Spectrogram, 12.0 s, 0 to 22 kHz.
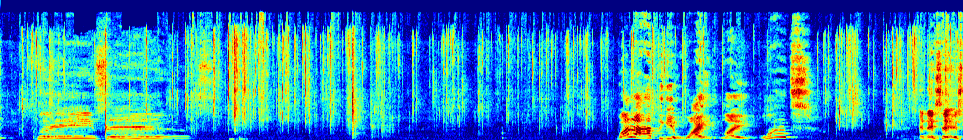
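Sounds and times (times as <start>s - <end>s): plastic wrapper crinkling: 0.0s - 0.9s, 1.7s - 9.0s, 10.1s - 12.0s.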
